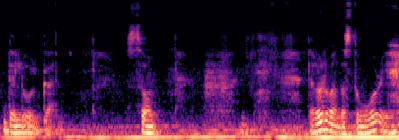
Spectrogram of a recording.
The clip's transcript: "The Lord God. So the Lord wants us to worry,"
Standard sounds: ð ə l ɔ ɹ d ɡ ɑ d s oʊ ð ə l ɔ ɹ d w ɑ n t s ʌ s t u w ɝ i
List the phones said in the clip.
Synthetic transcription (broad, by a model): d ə l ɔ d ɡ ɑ s oʊ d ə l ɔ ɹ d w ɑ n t ʌ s t u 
